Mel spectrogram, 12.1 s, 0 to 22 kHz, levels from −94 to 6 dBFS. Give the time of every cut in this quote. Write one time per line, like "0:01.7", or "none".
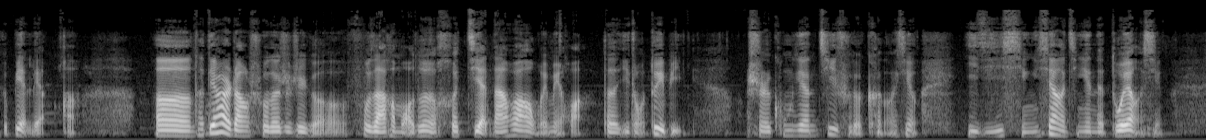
0:07.5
